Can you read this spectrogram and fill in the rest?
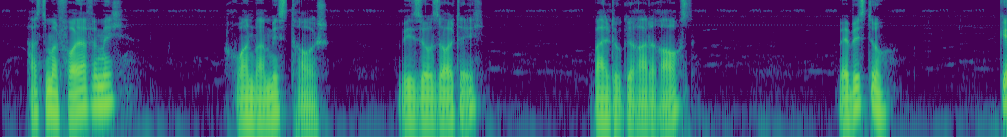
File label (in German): hoerbuch; das magische pentaeder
